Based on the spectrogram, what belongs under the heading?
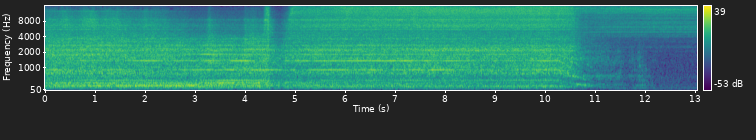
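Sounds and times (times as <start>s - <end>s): air compressor whining: 0.0s - 13.0s
hiss of air: 4.4s - 13.0s.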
